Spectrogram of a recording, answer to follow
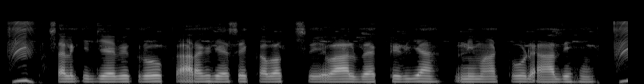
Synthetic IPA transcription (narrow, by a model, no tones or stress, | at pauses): pʰə̥səlkid͡ʒəːbɪkɾoːɡka̰ːɾʔəkd͡ʒɛːsekəbək̚seːʋaːlbɛːk̚ʈeːɾɪjanɪmaːʈoːɽaːd̪eɦɛ̃ː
